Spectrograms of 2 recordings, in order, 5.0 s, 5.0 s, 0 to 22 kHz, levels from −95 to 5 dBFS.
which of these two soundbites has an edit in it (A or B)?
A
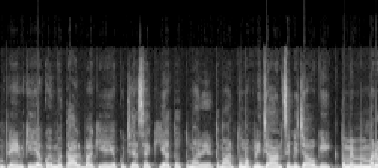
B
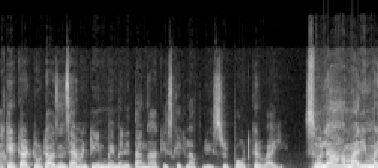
B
